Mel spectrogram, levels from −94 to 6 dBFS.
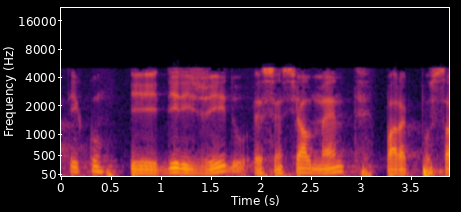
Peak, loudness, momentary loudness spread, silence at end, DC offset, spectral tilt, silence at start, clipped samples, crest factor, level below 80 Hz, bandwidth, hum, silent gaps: -4 dBFS; -23 LUFS; 7 LU; 0 s; under 0.1%; -11 dB/octave; 0 s; under 0.1%; 18 dB; -34 dBFS; 5.4 kHz; none; none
